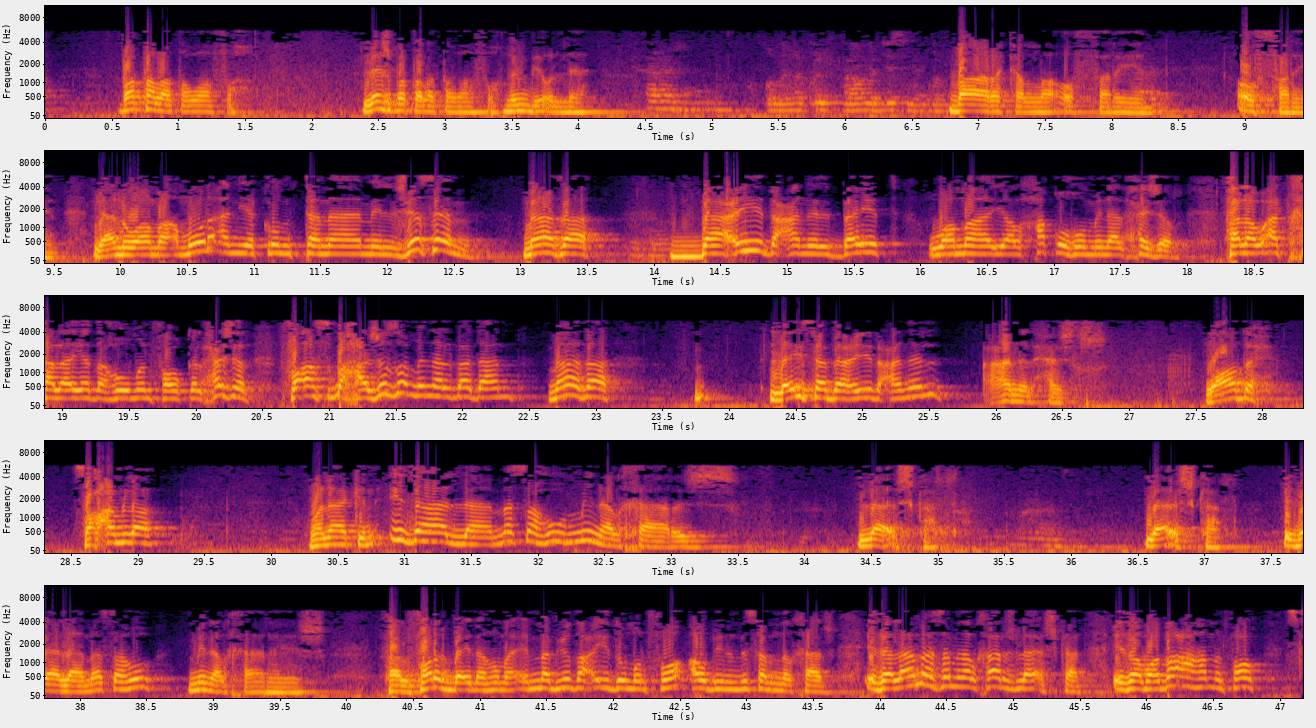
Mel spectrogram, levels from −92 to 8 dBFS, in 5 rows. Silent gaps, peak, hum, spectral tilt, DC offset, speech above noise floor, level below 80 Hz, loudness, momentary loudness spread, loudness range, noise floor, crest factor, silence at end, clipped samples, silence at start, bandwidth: none; 0 dBFS; none; -9.5 dB/octave; under 0.1%; 23 dB; -34 dBFS; -10 LUFS; 17 LU; 4 LU; -32 dBFS; 10 dB; 0 s; 0.3%; 0 s; 6.6 kHz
